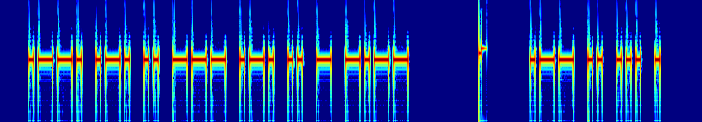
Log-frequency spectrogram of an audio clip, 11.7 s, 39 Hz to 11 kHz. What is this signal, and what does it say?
Morse code, heard as a keyed tone, about 15 wpm, 700 Hz. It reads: PRIORITY WISE
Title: Sentences from Top 1600 Words - New Word Drill Alt - 15wpm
